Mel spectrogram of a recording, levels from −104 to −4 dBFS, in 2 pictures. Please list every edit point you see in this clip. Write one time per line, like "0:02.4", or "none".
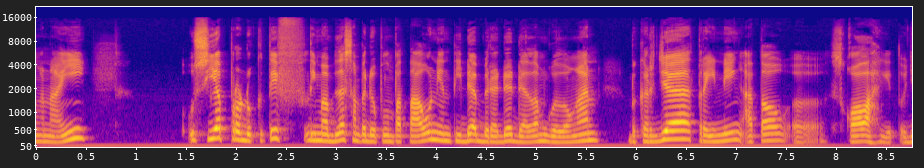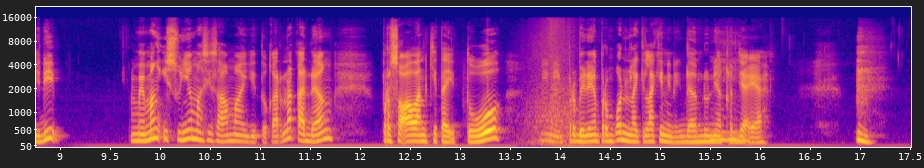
0:14.0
